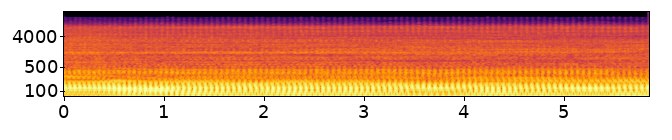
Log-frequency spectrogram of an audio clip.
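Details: Bajaj Dominar 400 UG 2020 single-cylinder at idle at 12,000 km: rapid regular ticking over the idle thump, valve train clatter from cracked valve guides blamed on poor cylinder head material; an exhaust valve later broke.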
